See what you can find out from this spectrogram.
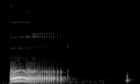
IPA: uː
